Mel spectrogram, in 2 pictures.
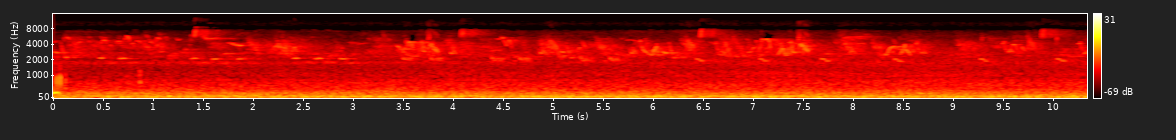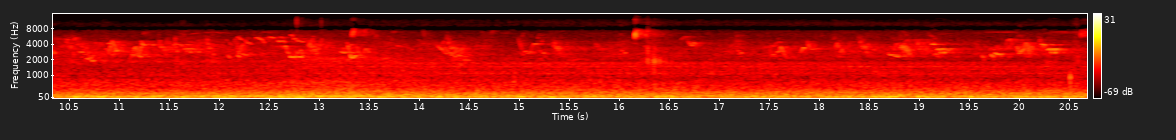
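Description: Many short bird chirps and calls in quick succession, over a steady low rumble of background noise.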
